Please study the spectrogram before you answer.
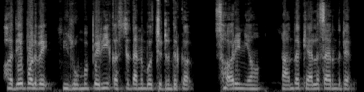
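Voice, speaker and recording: A woman's voice: deep voice, little pitch movement, very fast, mellow, dull audio. A woman doing a teasing, doting cartoon husband. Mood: remorseful. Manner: teasing, chuckling, coaxing. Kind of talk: animated cartoon voice acting.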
